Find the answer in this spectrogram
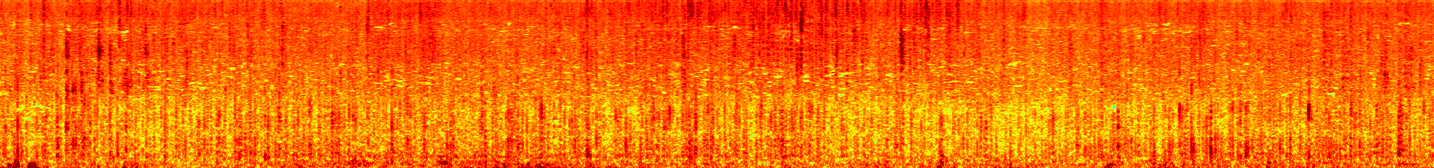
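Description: Steady rain falling on a wet paved street, an even hiss dotted with many sharp ticks of single drops close by. A few low thumps stand out here and there.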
